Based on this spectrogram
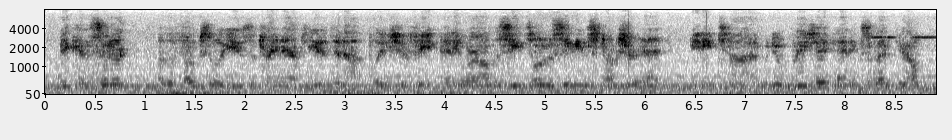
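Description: A man talking at a fairly quick pace with hardly any pauses over loud background noise. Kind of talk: public address announcement. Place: train.

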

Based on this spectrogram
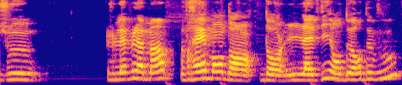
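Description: At a very slow pace, a woman speaks with fairly even intonation and a fairly high pitch. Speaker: social sciences student. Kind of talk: casual talk to camera. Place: home room.

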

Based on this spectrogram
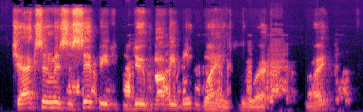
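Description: The speaker is a man with a medium pitch and an American accent. Background noise is noticeable. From US South, Tennessee. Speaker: session and touring guitarist. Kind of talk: interview. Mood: relaxed, reminiscing. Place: home room. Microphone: video call.

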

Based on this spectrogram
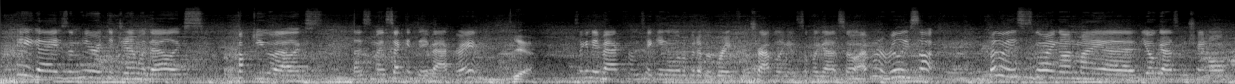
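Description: Loud music plays in the background as a woman talks at a very fast pace. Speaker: vlogger. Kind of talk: casual vlog chat. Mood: playful, joking. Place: gym. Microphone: phone near.

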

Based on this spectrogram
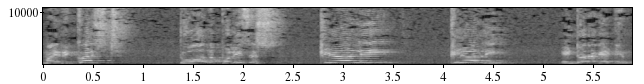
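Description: Loud and in an Indian accent, the speaker goes at a fairly slow pace with long, frequent pauses and ordinary pitch variation, over light background noise and audible room echo. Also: man, extremely high pitch for a man. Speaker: YouTube ranter. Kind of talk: angry rant. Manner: loud, indignant, accusatory; repetitive, sarcastic, emphatic. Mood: angry, mocking. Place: home room. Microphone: phone near.

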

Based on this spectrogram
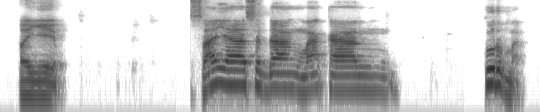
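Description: Against a quiet background, a man with a fairly high, bright, sharp voice speaks very slowly, taking long, frequent pauses, with ordinary pitch variation. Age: 30s. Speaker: Arabic teacher for children. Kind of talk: online language lesson. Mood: encouraging, praising. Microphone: video call.

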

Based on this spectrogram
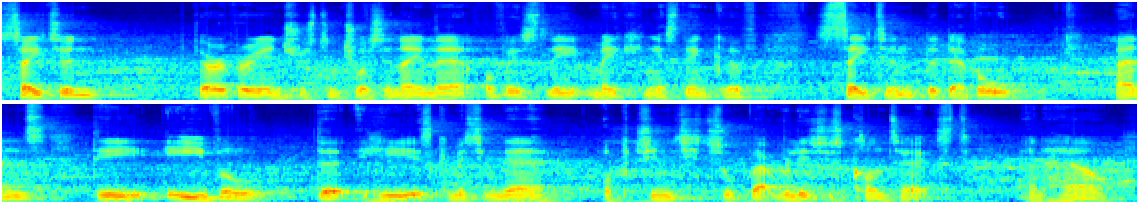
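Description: A man speaks with a very deep, low pitch at a fairly quick pace. Noticeable background noise sits behind him. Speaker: English teacher. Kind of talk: lecture. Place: classroom. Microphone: webcam.

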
